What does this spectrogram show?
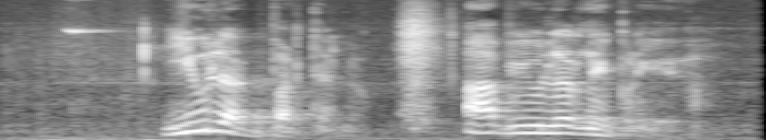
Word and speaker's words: Euler: आप यूलर नहीं पढ़िए इसका प्रोनंसिएशन वही करते हैं जो इंग्लिश के इस वर्ड का करते हैं ओ आई एल ई आर इसका प्रोनंसिएशन करिए यलर वही प्रोनंसिएशन इसका होता है यह बात लिखी हुई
